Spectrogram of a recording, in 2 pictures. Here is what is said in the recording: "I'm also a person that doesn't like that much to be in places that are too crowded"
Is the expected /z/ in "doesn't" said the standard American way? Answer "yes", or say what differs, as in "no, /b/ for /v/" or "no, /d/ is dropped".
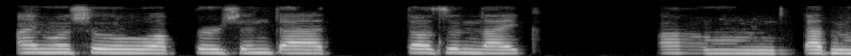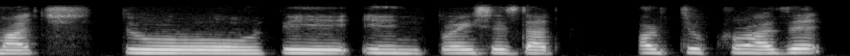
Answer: yes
